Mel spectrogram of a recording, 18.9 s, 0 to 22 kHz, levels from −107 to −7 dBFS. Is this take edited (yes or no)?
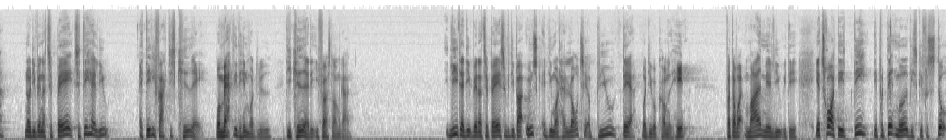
no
